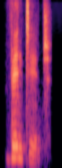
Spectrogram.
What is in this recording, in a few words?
"vintage", Indian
